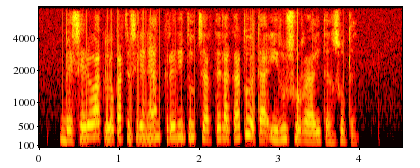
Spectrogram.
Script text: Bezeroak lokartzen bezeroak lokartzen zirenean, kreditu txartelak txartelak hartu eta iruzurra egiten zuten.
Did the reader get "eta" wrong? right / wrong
right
